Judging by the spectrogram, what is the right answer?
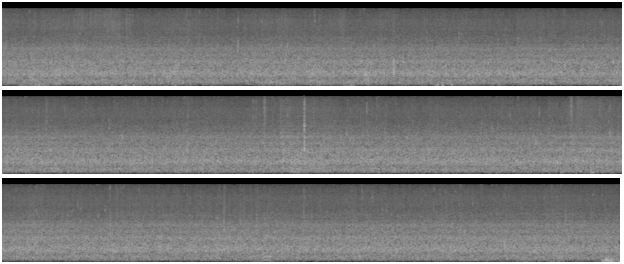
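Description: Shallow stream running fast over rocks in riffles: a steady rushing of water, with a few faint clicks.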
